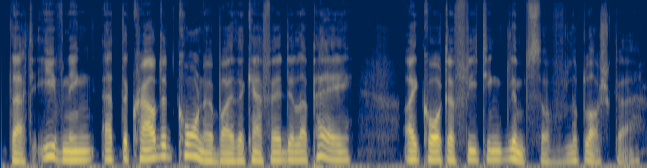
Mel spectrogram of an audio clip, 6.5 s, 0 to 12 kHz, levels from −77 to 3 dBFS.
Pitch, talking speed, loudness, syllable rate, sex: 120 Hz, 175 wpm, -17 LUFS, 4.9 syllables/s, male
